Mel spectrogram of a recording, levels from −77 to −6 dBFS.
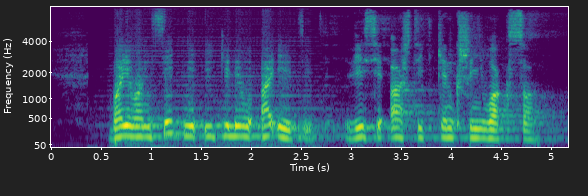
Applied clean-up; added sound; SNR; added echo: neural separator model SepFormer DNS4.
